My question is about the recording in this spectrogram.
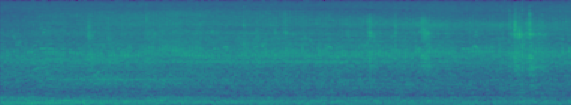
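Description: Steady low rumbling outdoor noise, with a few faint brief sounds in the second half.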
